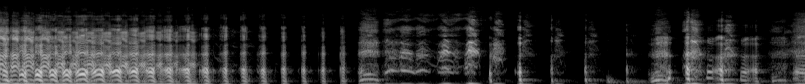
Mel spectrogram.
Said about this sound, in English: Sorry, I didn't mean to make you cough.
